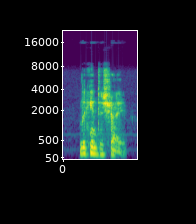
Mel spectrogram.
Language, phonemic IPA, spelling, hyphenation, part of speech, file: English, /ˌlɪk ɪn.tʉː ˈʃæɪ̯p/, lick into shape, lick in‧to shape, verb, En-au-lick into shape.ogg
- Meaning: To exert considerable effort to change (someone or something) into a desired state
